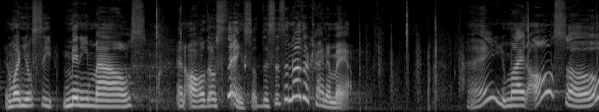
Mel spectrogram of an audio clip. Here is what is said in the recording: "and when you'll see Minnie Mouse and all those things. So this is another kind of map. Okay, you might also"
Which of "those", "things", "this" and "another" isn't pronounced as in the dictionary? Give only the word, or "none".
none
